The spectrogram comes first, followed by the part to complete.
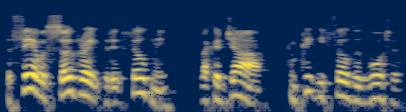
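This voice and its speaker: A man reading a spiritual memoir aloud expressively, in a measured way with dramatic pauses. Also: on the high side, animated, warm tone, breathy edge, lo-fi sound. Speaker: reader of Buddhist teachings.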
